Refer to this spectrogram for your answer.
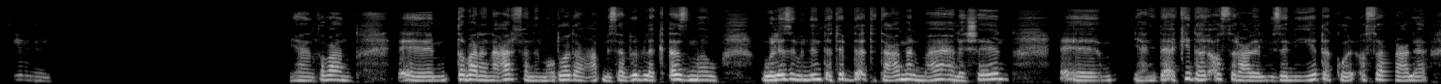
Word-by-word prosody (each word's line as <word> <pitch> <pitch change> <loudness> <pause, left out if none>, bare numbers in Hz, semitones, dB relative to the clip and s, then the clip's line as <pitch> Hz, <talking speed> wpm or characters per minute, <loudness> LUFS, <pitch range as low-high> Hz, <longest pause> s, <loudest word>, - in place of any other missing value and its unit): إمم. 190 -6 -18 2.4
يعني 180 -1 -5
طبعًا 210 -3 0 0.5
آآ، 185 - 0
طبعًا 220 -2 +4
أنا 185 -1 0
عارفة 225 +1 +1
إن 180 - -2
الموضوع 185 +4 +1
ده 215 -1 0
ع 185 0 -5
مسبب 195 +4 +1
لك 200 +1 +1
أزمة، 205 -3 +4
و 190 - -5 0.4
ولازم 220 +3 +5
إن 210 0 +1
أنت 235 +1 +2
تبدأ 235 -3 0
تتعامل 200 +3 +1
معاه 220 +5 +1
علشان 225 +6 +1 0.5
آآ 185 0 -2 0.2
يعني 95 +2 -6
ده 215 - 0
أكيد 245 +3 0
هيأثر 215 +1 0
على 180 -1 +2
ال 175 - -2
ميزانيتك، 195 +5 -2
وهيأثر 205 +3 -2
على 185 0 -1
200 Hz, 135 wpm, -22 LUFS, 185-220 Hz, 2.4 s, ولازم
